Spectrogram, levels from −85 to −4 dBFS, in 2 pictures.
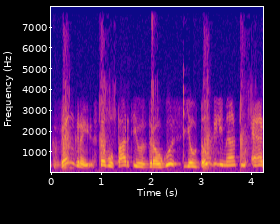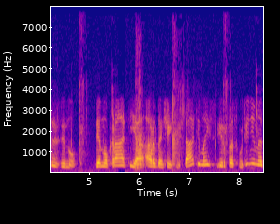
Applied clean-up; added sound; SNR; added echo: none; Fart; 17 dB; none.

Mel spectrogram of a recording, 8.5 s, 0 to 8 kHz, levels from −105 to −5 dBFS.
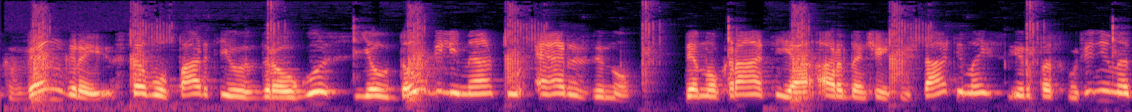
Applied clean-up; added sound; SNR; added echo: classical method log-MMSE.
